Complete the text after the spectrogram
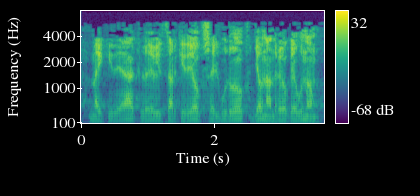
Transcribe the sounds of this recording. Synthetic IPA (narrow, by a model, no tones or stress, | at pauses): majkið̞e̞akle̞ɣ̞e̞β̞ilt͡saɾkið̞eo̞ksajlβuɾuokʝawnand̪ɾeoke̞ɣ̞unoŋ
